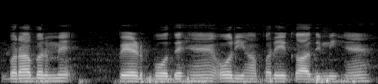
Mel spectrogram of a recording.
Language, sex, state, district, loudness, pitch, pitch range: Hindi, male, Uttar Pradesh, Shamli, -18 LUFS, 140 Hz, 130-145 Hz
